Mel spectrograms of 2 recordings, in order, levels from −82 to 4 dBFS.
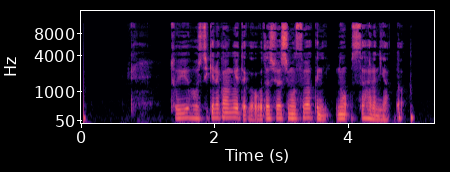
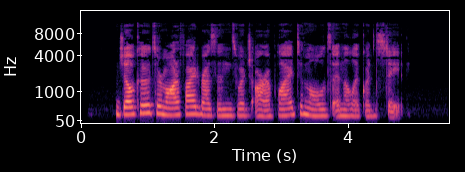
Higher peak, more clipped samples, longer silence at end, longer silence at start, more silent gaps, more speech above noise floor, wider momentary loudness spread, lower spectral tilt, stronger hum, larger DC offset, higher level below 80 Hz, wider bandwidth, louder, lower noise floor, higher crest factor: about the same, -2 dBFS vs -4 dBFS; neither; second, 0.3 s vs 0.75 s; second, 0.05 s vs 0.55 s; neither; about the same, 47 dB vs 46 dB; first, 21 LU vs 10 LU; about the same, -3 dB/octave vs -4 dB/octave; neither; neither; first, -46 dBFS vs -76 dBFS; about the same, 12 kHz vs 11.5 kHz; about the same, -24 LUFS vs -23 LUFS; about the same, -72 dBFS vs -70 dBFS; about the same, 24 dB vs 20 dB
